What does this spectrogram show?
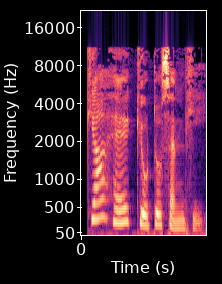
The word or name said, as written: क्योटो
